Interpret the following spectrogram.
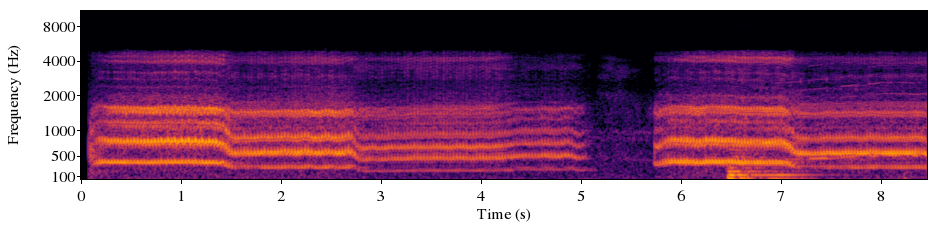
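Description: Channel intro jingle: three long held notes stepping down in pitch, a short break just after five seconds, then the same falling phrase again with a low bass joining in.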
